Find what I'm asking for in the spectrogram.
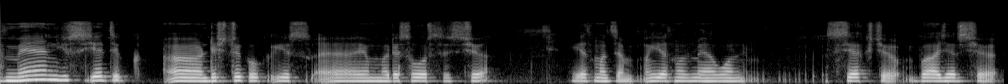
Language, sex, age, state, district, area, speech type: Kashmiri, male, 18-30, Jammu and Kashmir, Ganderbal, rural, spontaneous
